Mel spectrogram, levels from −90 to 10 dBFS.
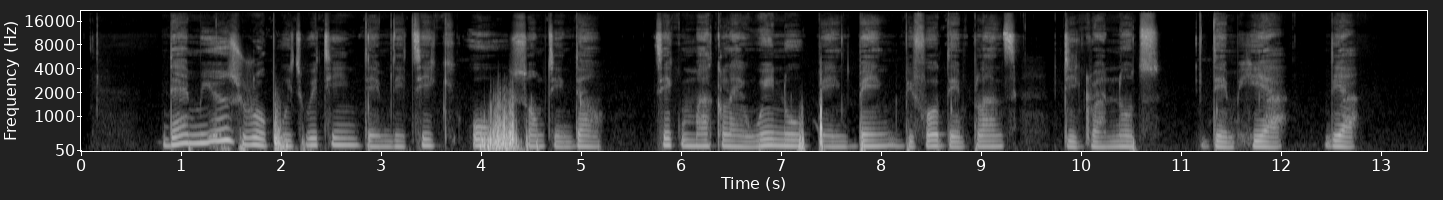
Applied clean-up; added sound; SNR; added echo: none; none; none; none.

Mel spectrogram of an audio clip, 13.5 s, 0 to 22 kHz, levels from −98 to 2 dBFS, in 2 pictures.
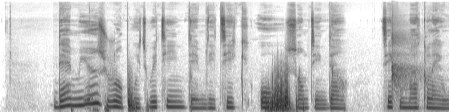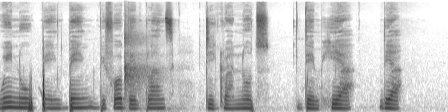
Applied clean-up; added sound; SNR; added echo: none; Clapping; 11 dB; none.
